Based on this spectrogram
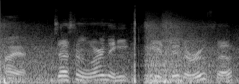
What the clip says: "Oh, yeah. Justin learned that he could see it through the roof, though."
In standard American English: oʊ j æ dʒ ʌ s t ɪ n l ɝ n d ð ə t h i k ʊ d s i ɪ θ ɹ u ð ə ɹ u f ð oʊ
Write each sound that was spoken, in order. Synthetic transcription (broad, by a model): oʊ j æ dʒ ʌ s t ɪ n l ɝ n ð ə t h i k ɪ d s i ɪ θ u ð ə ɹ u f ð oʊ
